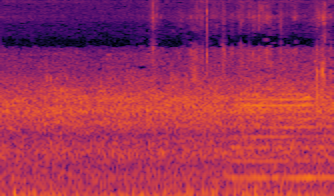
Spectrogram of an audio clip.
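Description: A train horn sounds one short, steady note about a second and a half in, over a low rumble of wind on the microphone.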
